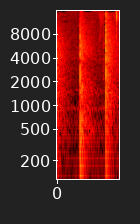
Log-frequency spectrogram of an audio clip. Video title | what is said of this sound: Pain de campagne, initiation boulangerie, la recette du Chef Cyril San Nicolas | ça sonne encore assez lourd donc ça veut dire que ce n'est pas cuit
